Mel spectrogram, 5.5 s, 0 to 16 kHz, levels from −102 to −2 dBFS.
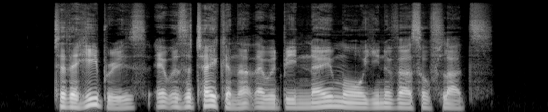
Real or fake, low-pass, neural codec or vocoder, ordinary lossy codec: real; 14.4 kHz; none; none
